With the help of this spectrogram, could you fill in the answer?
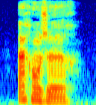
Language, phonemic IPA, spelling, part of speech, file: French, /a.ʁɑ̃.ʒœʁ/, arrangeurs, noun, LL-Q150 (fra)-arrangeurs.wav
- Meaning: plural of arrangeur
